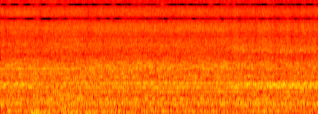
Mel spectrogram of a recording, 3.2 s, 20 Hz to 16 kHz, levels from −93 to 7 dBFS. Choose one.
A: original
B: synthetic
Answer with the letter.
A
